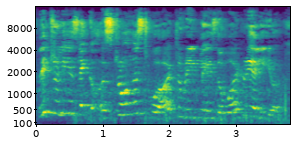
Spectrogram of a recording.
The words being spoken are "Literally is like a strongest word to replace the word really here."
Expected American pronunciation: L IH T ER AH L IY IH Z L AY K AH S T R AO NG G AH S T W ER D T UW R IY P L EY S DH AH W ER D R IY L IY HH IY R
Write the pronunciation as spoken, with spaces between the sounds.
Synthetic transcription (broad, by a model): L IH T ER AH L IY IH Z L AY K AH S T R AO NG G AH S T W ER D T UW R IY P L EY S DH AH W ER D R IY IY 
